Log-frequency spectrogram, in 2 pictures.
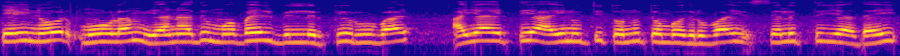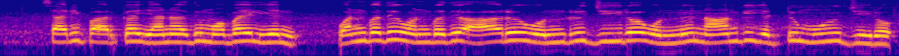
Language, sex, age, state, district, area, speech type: Tamil, female, 30-45, Tamil Nadu, Vellore, urban, read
